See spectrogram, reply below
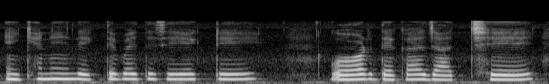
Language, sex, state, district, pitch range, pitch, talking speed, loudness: Bengali, female, West Bengal, Cooch Behar, 225-245 Hz, 240 Hz, 75 wpm, -15 LUFS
